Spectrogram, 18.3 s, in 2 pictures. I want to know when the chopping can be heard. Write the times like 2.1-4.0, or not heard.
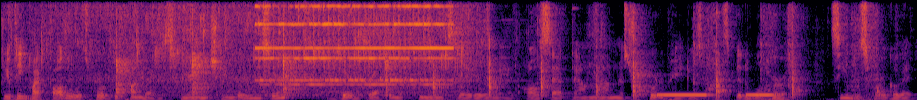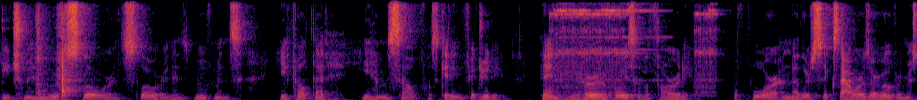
1.1-10.1.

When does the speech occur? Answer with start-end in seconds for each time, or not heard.
0.0-18.3.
